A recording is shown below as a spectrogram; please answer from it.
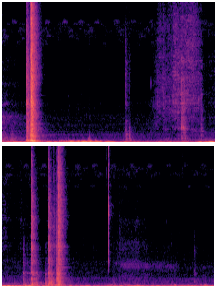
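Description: A few sharp knocks and clicks with a short scraping rustle between them: a removable sink cover being lifted and set down on the countertop.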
